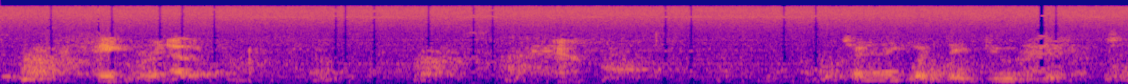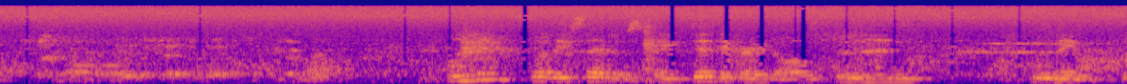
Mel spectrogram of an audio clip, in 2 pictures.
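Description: A middle-aged man speaks calmly in a room, heard from a distance.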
